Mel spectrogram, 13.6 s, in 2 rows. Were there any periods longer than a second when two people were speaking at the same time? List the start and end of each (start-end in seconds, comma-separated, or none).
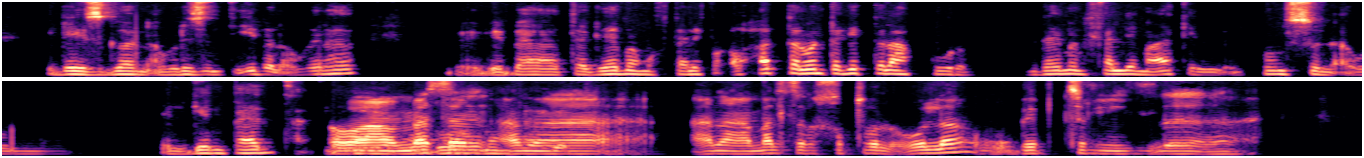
8.4-9.8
